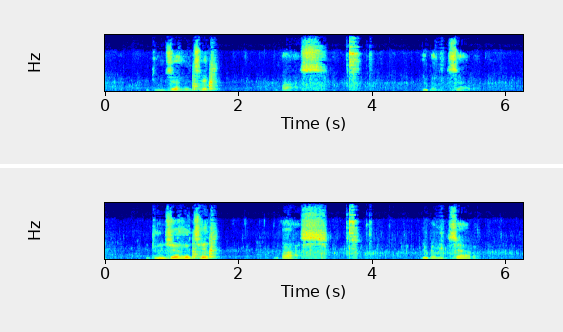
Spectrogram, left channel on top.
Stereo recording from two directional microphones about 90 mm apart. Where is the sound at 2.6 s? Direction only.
30° right (ahead or behind).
